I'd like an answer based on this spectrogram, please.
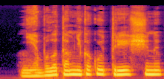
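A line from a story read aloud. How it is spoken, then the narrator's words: Mumbling. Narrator (Russian): пробормотала она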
